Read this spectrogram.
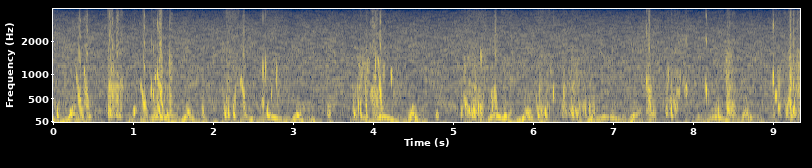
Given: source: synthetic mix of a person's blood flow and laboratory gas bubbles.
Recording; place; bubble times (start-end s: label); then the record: Doppler ultrasound of blood flow; precordium
0.02-0.11 s: bubbles
0.27-0.51 s: bubbles
0.65-0.89 s: bubbles
0.97-1.56 s: bubbles
1.85-1.91 s: bubbles
2.11-2.46 s: bubbles
2.58-2.88 s: bubbles
3.42-3.49 s: bubbles
3.73-4.17 s: bubbles
4.20-4.29 s: bubbles
4.78-4.84 s: bubbles
5.08-5.42 s: bubbles
5.45-5.75 s: bubbles
6.00-6.30 s: bubbles
6.34-6.80 s: bubbles
7.38-7.55 s: bubbles
7.64-7.95 s: bubbles
8.12-8.21 s: bubbles
8.29-8.55 s: bubbles
8.96-9.35 s: bubbles
From the record:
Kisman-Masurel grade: 333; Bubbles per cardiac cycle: rolling drumbeat, 9 or more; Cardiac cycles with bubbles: 50 to 99%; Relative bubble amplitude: loud (0.450 to 0.775); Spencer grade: 3 (all of the cardiac periods contain showers or single bubble signals, but not dominating or overriding the cardiac motion signals); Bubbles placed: only in the low amplitude regions of the cardiac cycle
